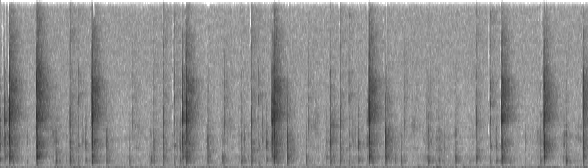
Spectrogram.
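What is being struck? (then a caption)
Plastic game controller. Fingertips and thumbs rapidly press the buttons and thumbsticks of a hollow black plastic Xbox One controller. The result is a quick, uneven run of sharp, bright plastic clicks and taps that die away almost instantly, over a steady low rumble.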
